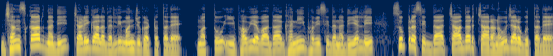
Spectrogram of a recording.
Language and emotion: Kannada, neutral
